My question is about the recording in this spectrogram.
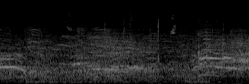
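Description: Basketball dribbled on a hardwood gym floor during play, a few sharp bounces over the steady chatter and calls of a crowd of spectators.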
